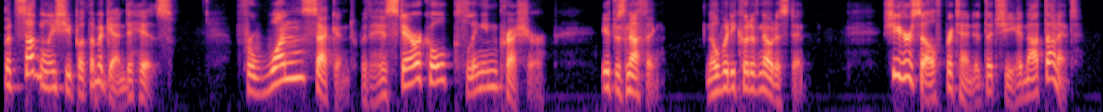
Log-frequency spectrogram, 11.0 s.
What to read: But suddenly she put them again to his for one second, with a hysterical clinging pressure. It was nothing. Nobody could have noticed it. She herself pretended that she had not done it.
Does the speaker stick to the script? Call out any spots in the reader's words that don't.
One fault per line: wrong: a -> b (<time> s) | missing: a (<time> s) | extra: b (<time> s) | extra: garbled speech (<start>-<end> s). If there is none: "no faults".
no faults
